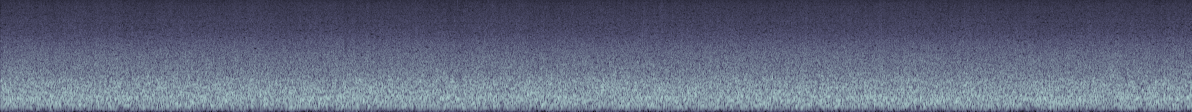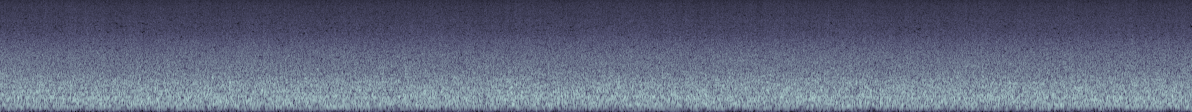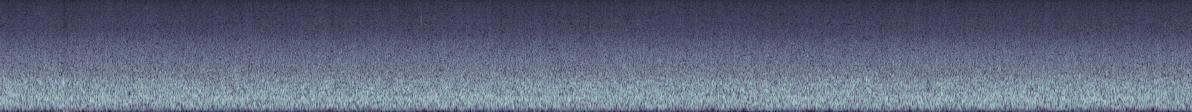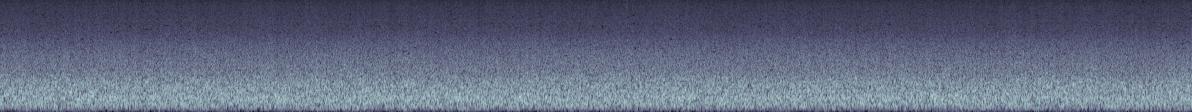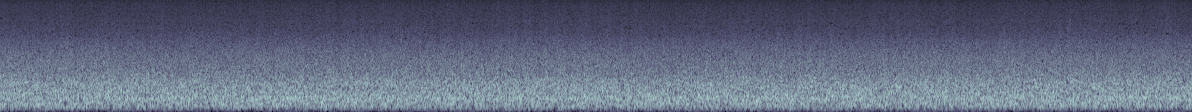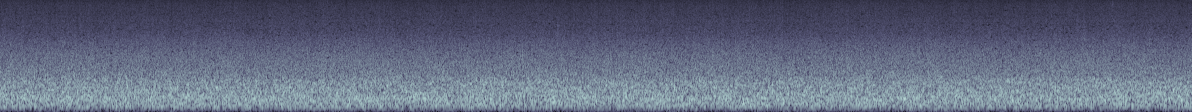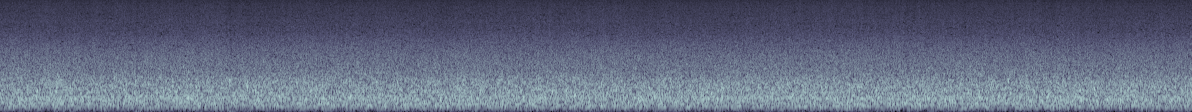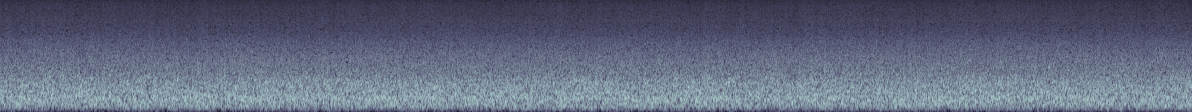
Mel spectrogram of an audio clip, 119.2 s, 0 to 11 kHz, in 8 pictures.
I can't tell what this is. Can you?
A mid-sized waterfall in Western Sweden in summer with a lot of water.
Recorded with a Sony DV-camera and a Sony stereo microphone ECM-MS907
Waterfall, Field-recording, Nature, Water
